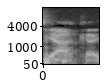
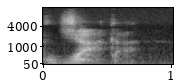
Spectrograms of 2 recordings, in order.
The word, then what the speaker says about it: Jakob: I mean, my name alone is basically the point of that. It's Yaka, it's not Jaka.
